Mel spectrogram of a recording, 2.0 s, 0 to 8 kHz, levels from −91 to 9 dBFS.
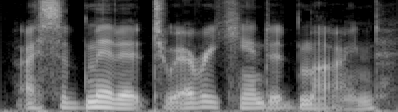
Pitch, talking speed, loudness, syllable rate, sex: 120 Hz, 210 wpm, -17 LUFS, 6.2 syllables/s, male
